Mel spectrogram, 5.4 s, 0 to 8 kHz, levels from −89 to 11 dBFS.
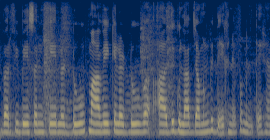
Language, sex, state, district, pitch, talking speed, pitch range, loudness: Hindi, female, Jharkhand, Jamtara, 180 Hz, 175 wpm, 175-185 Hz, -26 LUFS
